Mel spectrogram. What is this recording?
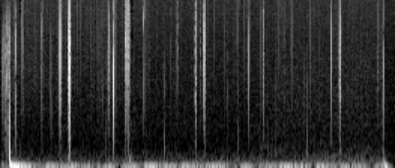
The stylus hitting the surface of a record, and then fitting into the groove.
